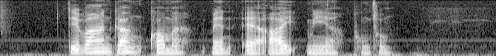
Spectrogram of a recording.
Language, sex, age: Danish, female, 31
